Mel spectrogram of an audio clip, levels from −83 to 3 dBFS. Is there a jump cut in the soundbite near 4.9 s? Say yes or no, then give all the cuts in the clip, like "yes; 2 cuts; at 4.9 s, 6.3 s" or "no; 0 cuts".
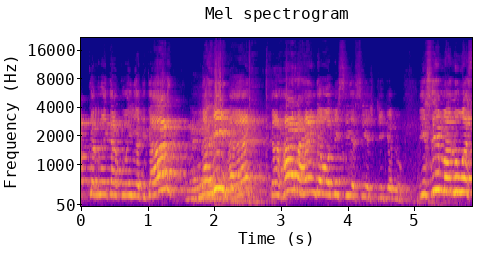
yes; 1 cut; at 4.9 s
